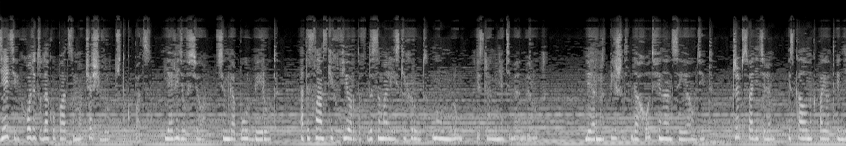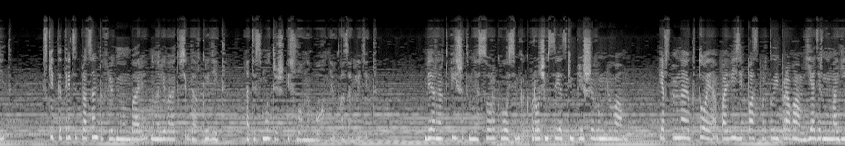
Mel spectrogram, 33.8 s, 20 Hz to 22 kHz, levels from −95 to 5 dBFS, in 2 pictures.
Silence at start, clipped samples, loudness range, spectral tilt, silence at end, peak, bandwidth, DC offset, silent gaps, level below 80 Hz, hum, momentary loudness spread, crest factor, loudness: 0 s; under 0.1%; 3 LU; -6 dB/octave; 0 s; 0 dBFS; 10.5 kHz; under 0.1%; none; -30 dBFS; none; 9 LU; 14 dB; -14 LUFS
